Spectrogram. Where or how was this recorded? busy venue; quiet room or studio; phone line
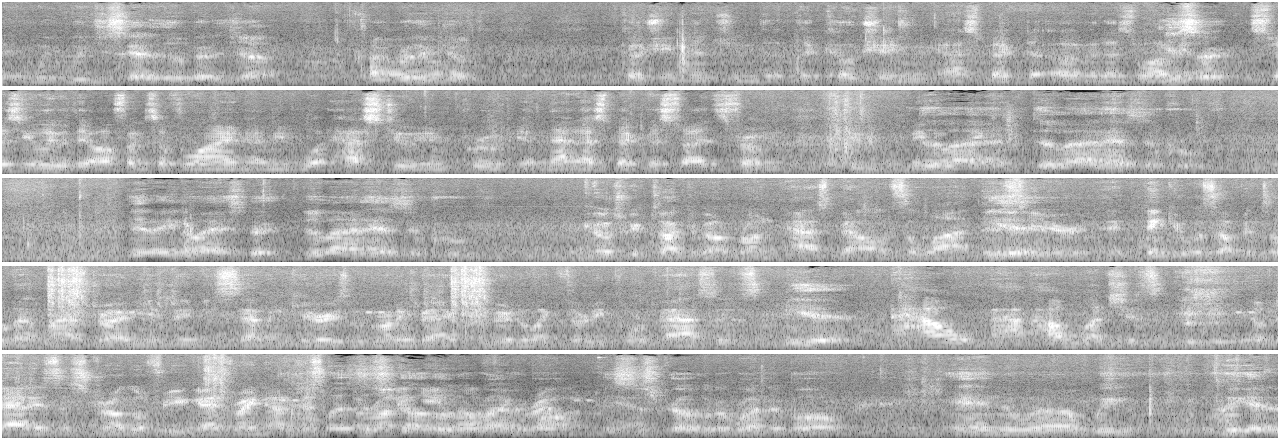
busy venue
